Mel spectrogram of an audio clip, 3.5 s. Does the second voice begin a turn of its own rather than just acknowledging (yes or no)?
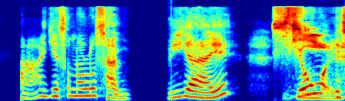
no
